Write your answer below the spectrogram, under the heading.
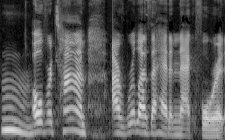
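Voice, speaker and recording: Her intonation is lively. This woman has a plain, everyday voice. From US, West Baltimore, Maryland. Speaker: journalist and media entrepreneur. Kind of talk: interview conversation. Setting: studio.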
